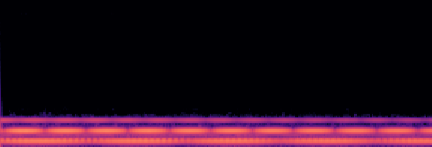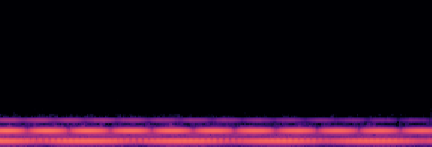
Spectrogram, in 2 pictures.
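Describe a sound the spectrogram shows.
A man chants a low, steady, droning tone over an online call.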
